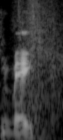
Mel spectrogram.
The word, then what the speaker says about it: Mai: you calling her a Mai is going to be great engagement bait for YouTube. It's pronounced May. It is absolutely not. Is her name May? It's not Mai, like My Valentine from Yu-Gi-Oh!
